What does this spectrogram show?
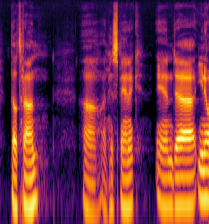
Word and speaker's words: Beltran: My last name is Beltran, should be pronounced Beltran.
